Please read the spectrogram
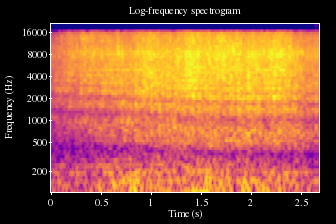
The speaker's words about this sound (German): Staub wirbelt auf, dann hebt die Drohne ab. Wie ein überdimensionaler Moskito, behängt mit einem großen Kanister und Spraydüsen, düst sie los.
